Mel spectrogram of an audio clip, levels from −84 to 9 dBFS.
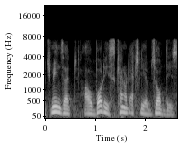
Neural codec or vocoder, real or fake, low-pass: none; real; 7.2 kHz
